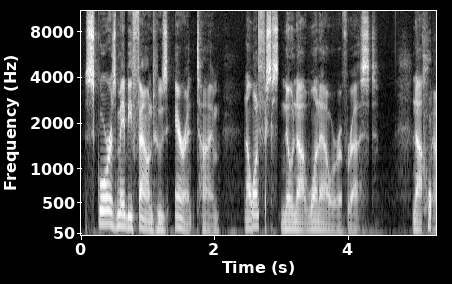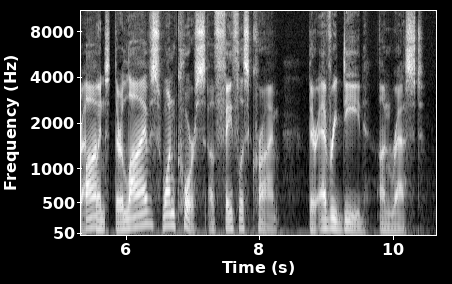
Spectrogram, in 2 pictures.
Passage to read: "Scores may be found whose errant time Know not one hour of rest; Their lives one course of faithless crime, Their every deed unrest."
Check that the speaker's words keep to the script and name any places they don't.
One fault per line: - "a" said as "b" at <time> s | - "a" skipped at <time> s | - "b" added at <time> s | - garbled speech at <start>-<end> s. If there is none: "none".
- garbled speech at 2.4-3.0 s
- garbled speech at 5.0-5.8 s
